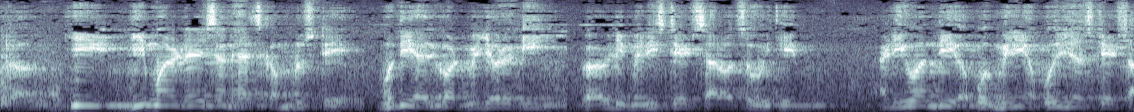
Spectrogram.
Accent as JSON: {"language": "Marathi", "region": "Maharashtra", "country": "India", "said": "आमच्या कोकणात लोक फक्त डाळ आणि भात बस"}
